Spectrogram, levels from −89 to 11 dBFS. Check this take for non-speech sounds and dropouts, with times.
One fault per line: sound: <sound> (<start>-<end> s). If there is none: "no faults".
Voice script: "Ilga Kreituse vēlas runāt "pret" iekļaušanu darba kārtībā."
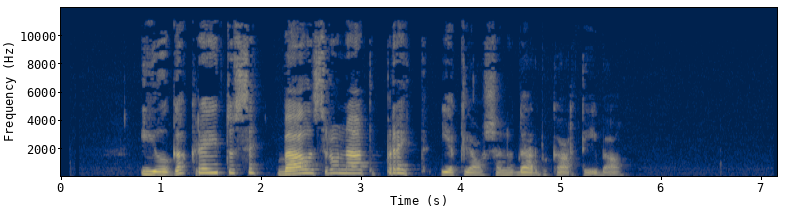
no faults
